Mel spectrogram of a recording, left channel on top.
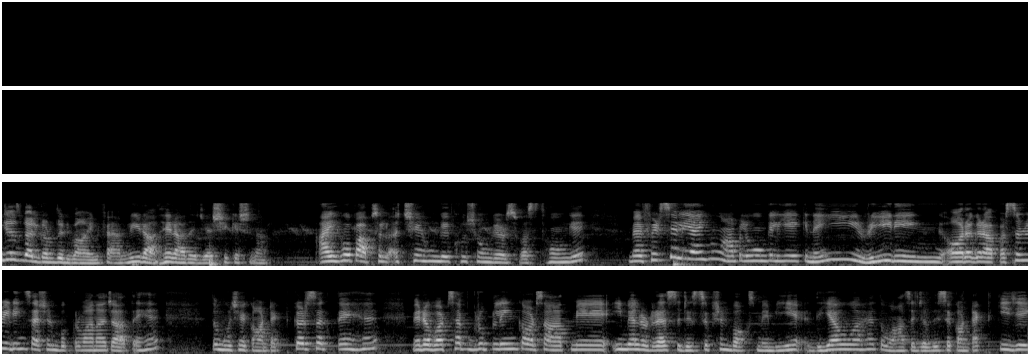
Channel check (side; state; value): left; silent; digital silence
